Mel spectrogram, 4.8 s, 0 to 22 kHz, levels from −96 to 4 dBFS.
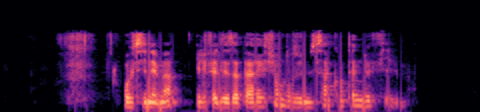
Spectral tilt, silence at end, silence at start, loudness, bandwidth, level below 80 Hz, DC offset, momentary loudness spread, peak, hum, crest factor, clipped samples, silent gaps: -3 dB/octave; 0.85 s; 0.7 s; -19 LUFS; 8.4 kHz; -54 dBFS; under 0.1%; 17 LU; 0 dBFS; none; 22 dB; under 0.1%; none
